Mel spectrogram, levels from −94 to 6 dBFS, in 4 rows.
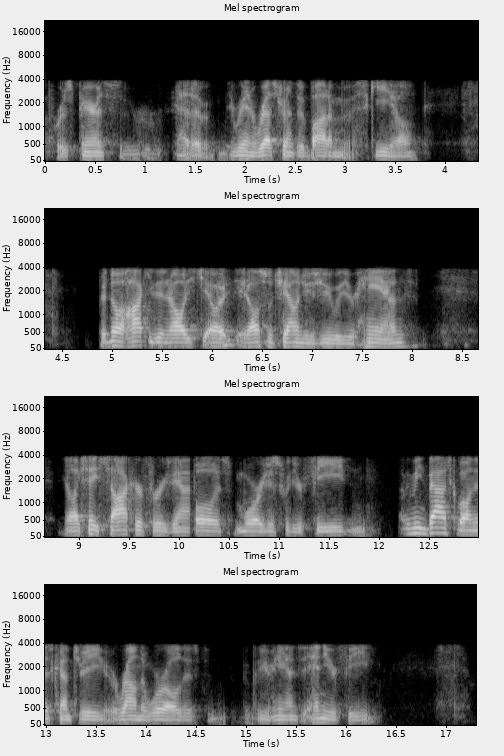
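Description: From the start the whole clip carries the sound of the iLBC codec, a narrowband VoIP coder working in 20 ms frames. Everything sits in a telephone band of roughly 150 Hz to 3.7 kHz, so nothing above 4 kHz gets through, and the speech has that slightly rough, synthetic edge. The coding damage is plainly audible. The rate is 15.2 kbps, and each frame's excitation is coded on its own.

At 7.72 s, right after "challenges you with your", you get lost iLBC frames. About 40 ms goes missing, which fits two dropped 20 ms frames. The decoder fills the hole by repeating the last pitch cycle with some noise mixed in, so it comes across as a brief held, faintly buzzy vowel. The frames are independent, so the speech snaps back almost straight away.

The same thing happens again at 10.04 s, between "like say soccer for" and "it's more just with". This time the gap is longer, about 60 ms or three frames. 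The concealment stretches that repeated, breathy pitch cycle over the whole gap and lets it fade a bit. Then the next good frame arrives and the speech recovers cleanly.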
